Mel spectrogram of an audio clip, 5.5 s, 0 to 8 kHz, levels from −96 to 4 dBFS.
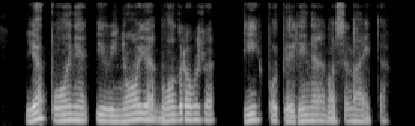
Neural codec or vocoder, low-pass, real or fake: codec, 16 kHz, 8 kbps, FreqCodec, smaller model; 7.2 kHz; fake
